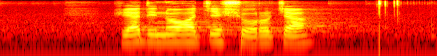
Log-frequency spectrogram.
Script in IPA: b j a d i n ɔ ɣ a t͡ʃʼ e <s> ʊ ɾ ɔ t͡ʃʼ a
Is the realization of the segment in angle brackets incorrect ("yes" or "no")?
yes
